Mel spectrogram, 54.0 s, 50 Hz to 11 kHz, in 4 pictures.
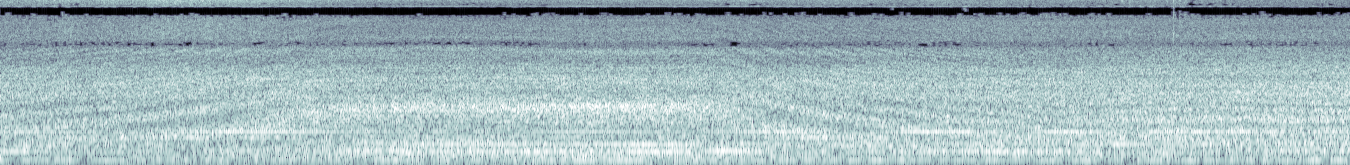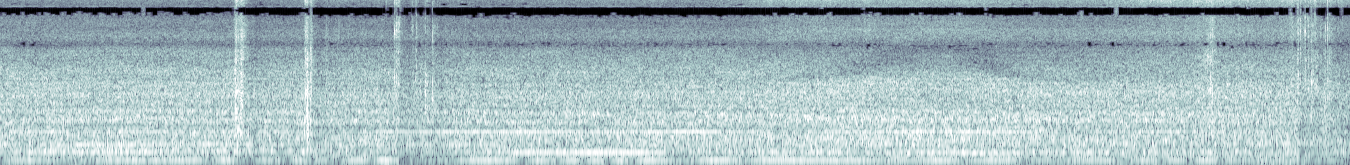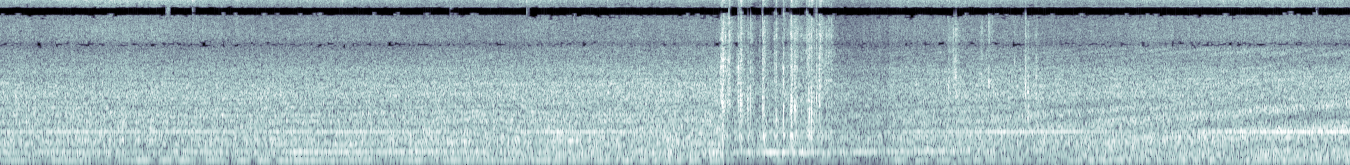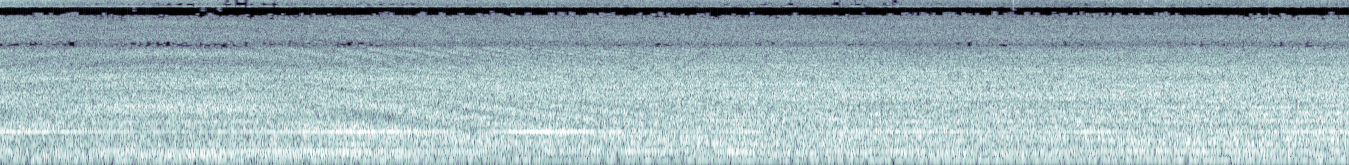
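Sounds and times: vacuum cleaner running: 0.0 - 53.9
debris rattling in vacuum: 15.4 - 18.7, 19.4 - 46.6.

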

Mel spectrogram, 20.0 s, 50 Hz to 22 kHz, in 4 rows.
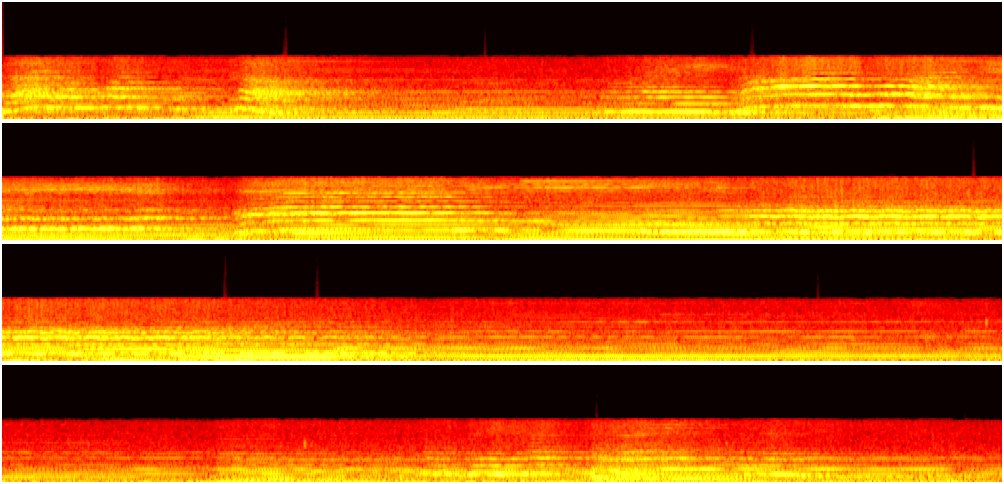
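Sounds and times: women singing: 3.0 - 12.0, 17.1 - 19.3
orchestra playing: 6.4 - 19.9.

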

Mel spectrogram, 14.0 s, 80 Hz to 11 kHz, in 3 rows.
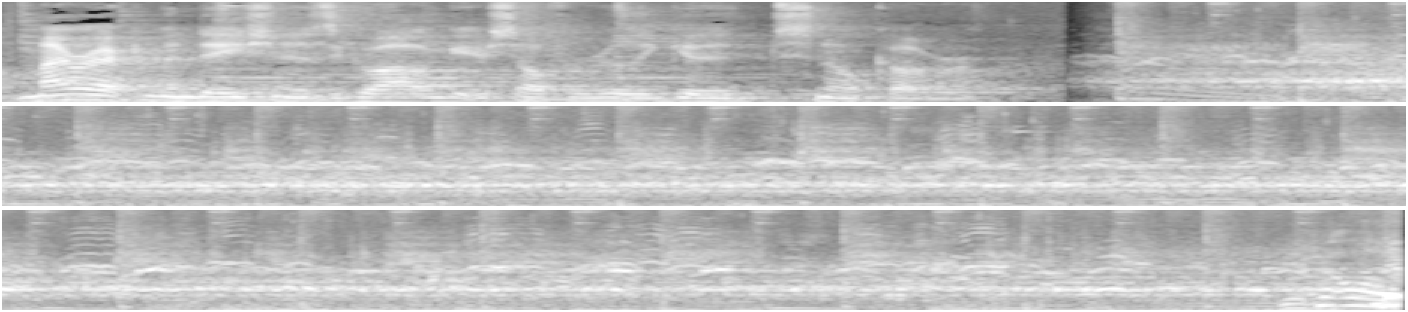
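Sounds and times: flock of geese honking: 3.6 - 14.0.

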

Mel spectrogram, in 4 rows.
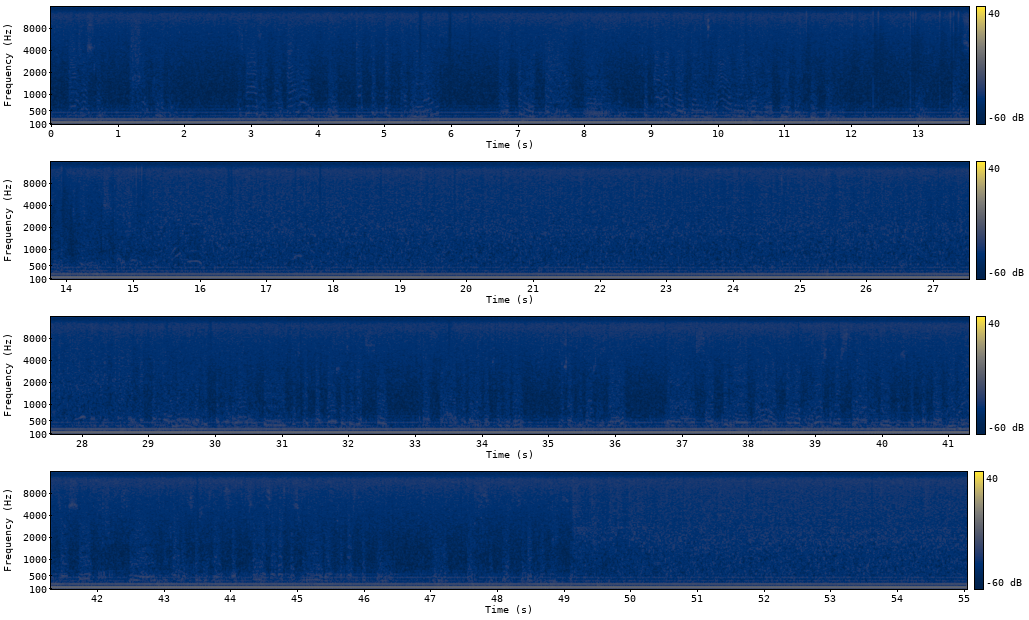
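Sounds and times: faint hiss: 0.0 - 32.8, 48.4 - 55.0
mains hum: 0.0 - 55.0.

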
